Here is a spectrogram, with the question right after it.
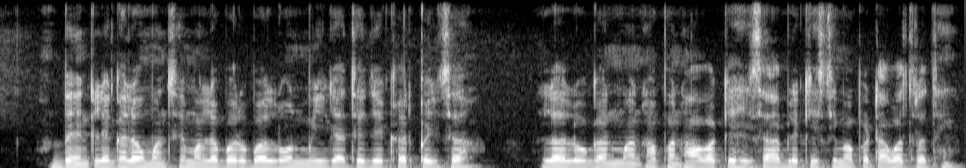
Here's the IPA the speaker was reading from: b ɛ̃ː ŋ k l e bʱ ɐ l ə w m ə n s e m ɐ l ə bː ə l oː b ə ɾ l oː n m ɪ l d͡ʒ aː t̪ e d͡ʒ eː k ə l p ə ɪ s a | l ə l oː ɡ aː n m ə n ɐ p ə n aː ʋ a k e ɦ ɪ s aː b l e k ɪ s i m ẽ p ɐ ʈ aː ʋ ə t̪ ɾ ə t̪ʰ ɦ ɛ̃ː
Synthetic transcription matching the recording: b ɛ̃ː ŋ k l e ɡʱ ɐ l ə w m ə n s e m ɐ l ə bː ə ɾ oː b ə ɾ l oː n m ɪ l d͡ʒ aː t̪ e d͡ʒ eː k ə ɾ p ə ɪ s a | l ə l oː ɡ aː n m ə n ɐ p ə n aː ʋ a k e ɦ ɪ s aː b l e k ɪ s i m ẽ p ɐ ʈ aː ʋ ə t̪ ɾ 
